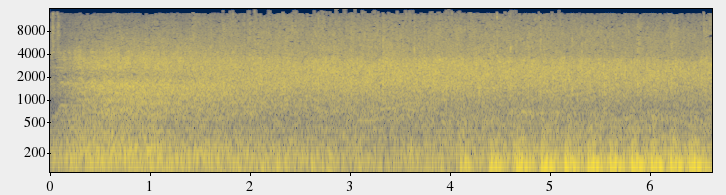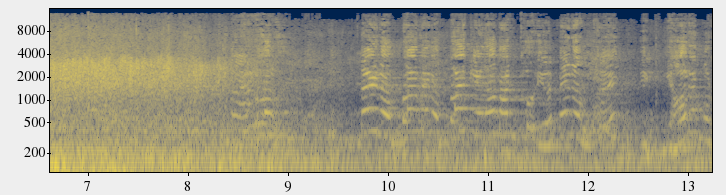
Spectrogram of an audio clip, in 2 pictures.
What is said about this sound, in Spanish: ¡Retirada! ¡Que está lloviendo!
